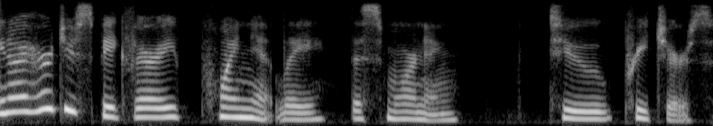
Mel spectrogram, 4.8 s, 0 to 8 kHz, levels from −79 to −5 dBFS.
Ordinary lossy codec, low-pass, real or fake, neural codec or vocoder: Opus, 24 kbps; 7.2 kHz; fake; codec, 16 kHz in and 24 kHz out, 1 kbps, XY-Tokenizer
